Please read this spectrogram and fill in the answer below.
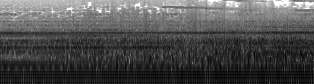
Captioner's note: crickets chirping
